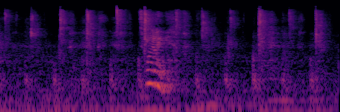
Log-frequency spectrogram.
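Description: Sneakers landing on a rug-covered floor in quick alternating high-knee steps, about three footfalls a second, with a woman's voice counting "twenty" about two seconds in.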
